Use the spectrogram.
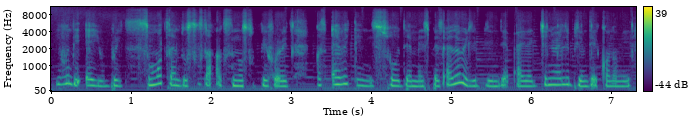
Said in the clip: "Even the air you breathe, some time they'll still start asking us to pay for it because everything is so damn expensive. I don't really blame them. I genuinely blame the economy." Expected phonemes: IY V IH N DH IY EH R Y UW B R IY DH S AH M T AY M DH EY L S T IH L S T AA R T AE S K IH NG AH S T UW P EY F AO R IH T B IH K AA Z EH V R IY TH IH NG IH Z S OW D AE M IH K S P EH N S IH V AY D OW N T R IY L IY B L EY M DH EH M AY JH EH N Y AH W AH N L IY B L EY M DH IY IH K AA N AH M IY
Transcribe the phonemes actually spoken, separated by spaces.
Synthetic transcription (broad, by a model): IY V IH N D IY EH Y UW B R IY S M T AY M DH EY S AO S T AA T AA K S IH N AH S T UW P EY F AO R IH T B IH K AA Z EH V R IY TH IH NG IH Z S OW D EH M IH S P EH S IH IH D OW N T R IY L IY B L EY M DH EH M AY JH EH N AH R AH L IY B L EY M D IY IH K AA N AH M IY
